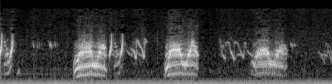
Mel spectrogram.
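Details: Common quail, described as a female, in a recording used as a hunting lure. Three loud, nasal, harmonic bursts about 0.8 seconds apart, mixed with thin, high, chirpy notes. A steady low hum runs underneath.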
